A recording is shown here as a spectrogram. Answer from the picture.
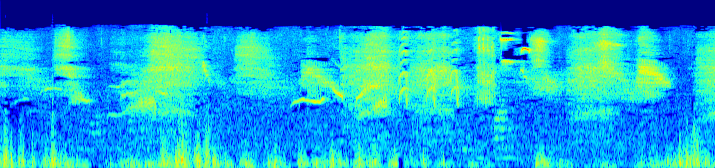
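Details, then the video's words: Common starling chicks at feeding time, a busy mix of hoarse, hissing begging calls and a few quick chirps, over low rumbling and rustling noises. "Starling chicks"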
